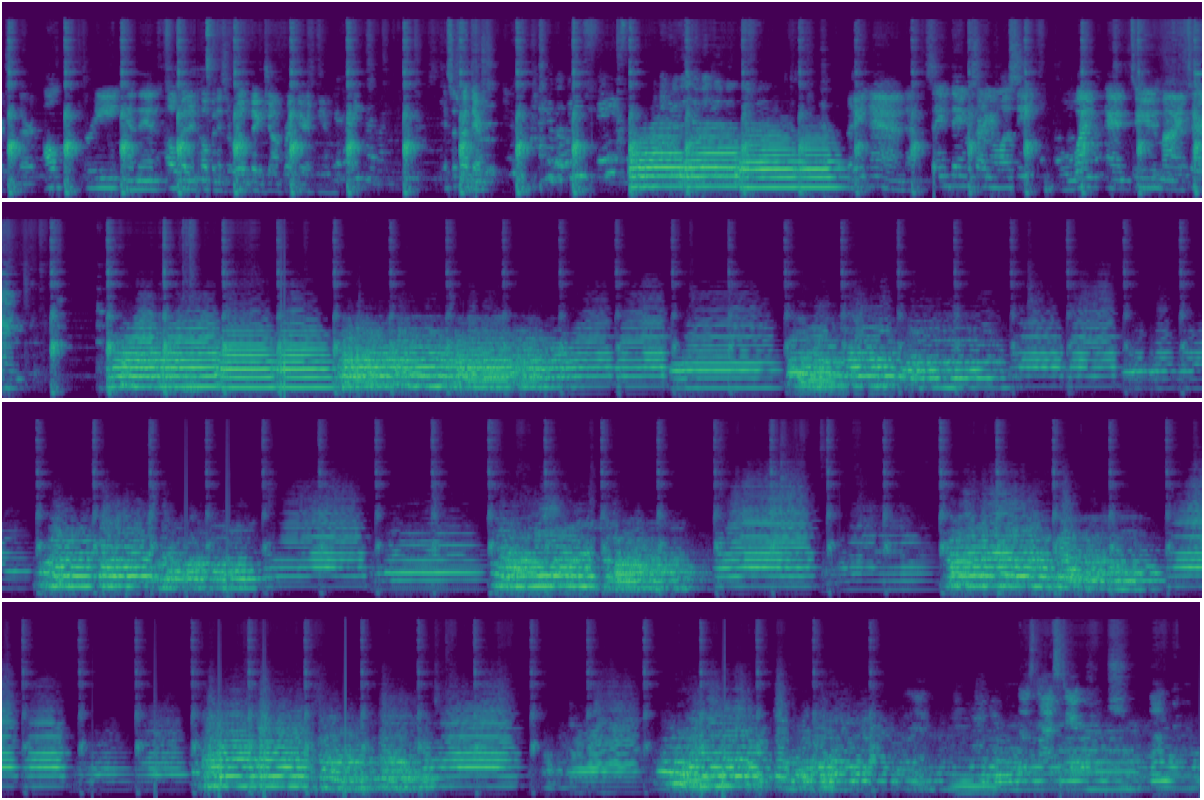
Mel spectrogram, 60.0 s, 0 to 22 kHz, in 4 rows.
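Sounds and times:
french horns playing notes: 7.8 - 11.1, 16.2 - 59.9.

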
